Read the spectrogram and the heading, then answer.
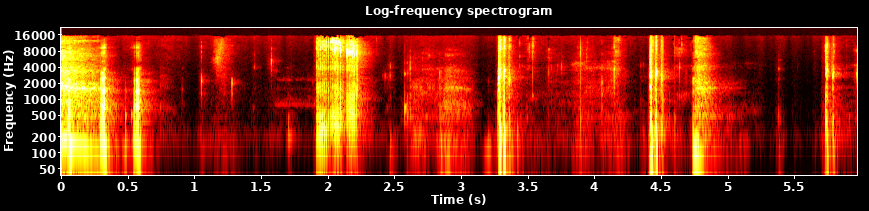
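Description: A string of short, sputtering fart noises, about seven or eight bursts at uneven intervals, some broad and blaring, others brief and squeaky, with near-silent gaps between them.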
